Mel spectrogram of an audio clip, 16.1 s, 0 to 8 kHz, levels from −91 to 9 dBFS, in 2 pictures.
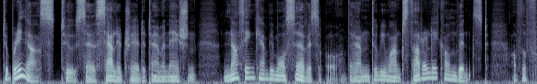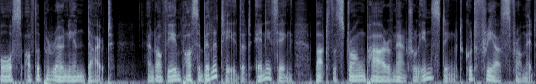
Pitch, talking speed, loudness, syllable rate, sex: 95 Hz, 165 wpm, -20 LUFS, 5.1 syllables/s, male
